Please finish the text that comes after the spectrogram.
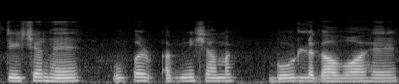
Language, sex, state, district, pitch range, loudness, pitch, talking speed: Hindi, female, Maharashtra, Mumbai Suburban, 145-160 Hz, -18 LUFS, 155 Hz, 120 wpm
